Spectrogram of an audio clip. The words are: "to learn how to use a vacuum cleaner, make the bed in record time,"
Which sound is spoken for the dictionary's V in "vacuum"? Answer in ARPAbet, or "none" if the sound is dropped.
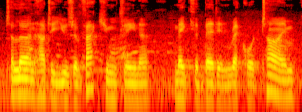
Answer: V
